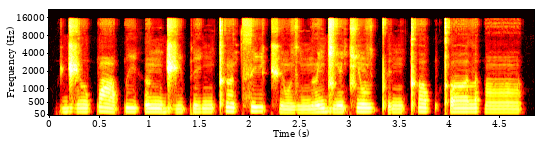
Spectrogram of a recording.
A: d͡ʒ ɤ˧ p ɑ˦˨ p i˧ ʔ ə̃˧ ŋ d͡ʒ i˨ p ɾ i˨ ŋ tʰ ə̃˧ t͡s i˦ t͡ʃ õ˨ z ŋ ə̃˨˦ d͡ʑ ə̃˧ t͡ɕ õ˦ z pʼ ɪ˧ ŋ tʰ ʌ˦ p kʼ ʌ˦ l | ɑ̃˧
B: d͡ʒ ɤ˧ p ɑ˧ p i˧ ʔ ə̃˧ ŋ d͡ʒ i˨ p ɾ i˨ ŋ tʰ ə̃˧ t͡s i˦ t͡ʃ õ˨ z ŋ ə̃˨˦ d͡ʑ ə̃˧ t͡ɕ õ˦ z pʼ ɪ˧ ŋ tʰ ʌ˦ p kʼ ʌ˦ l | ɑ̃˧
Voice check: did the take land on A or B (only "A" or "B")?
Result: A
